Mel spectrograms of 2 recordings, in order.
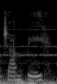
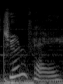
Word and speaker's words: Junpei: I just call him Jumpy. His name is Junpei.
